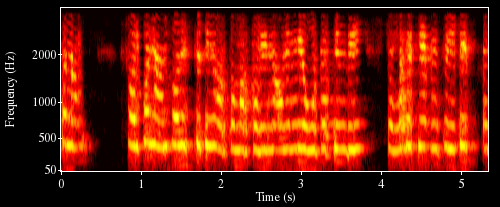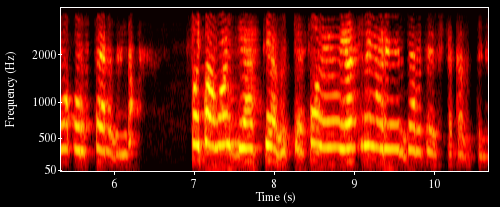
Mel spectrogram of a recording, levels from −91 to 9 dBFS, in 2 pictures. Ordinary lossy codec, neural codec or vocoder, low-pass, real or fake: none; codec, 32 kHz, 1.9 kbps, SNAC; 3.6 kHz; fake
